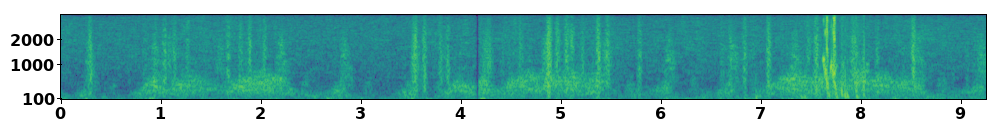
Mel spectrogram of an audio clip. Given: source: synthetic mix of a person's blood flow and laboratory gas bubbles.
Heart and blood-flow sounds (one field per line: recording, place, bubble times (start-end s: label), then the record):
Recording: Doppler ultrasound of blood flow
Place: subclavian vein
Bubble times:
7.37-8.11 s: bubbles
From the record:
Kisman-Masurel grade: 212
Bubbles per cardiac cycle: several, 3 to 8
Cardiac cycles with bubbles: 1 to 10%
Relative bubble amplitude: moderate (0.250 to 0.450)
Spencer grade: 1 (occasional bubble signal discernible with the cardiac motion signal, with majority of cardiac periods free of bubbles)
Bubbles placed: anywhere in the cardiac cycle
